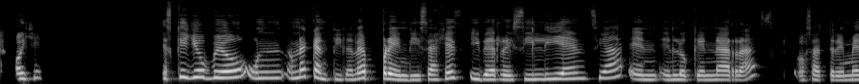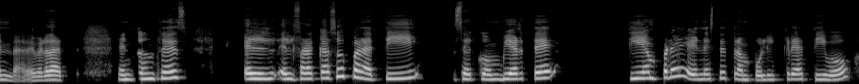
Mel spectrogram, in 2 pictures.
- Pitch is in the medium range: No, very high, 255 Hz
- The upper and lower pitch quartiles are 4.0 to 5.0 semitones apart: Yes, average, 4.6 semitones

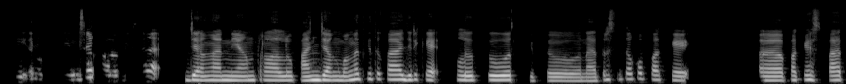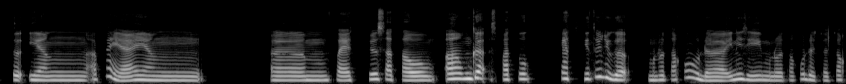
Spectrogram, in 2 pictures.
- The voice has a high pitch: Yes, high, 200 Hz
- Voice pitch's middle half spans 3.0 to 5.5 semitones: No, narrow, 2.5 semitones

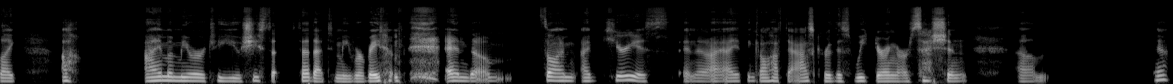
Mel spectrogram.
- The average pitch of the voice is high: No, medium, 155 Hz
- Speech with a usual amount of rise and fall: No, narrow, 2.3 semitones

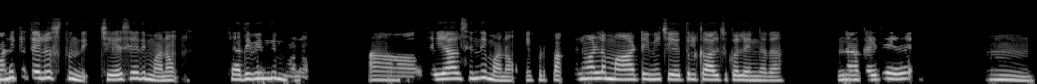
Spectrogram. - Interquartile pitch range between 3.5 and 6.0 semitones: Yes, average, 4.3 semitones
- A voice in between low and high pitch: No, high, 225 Hz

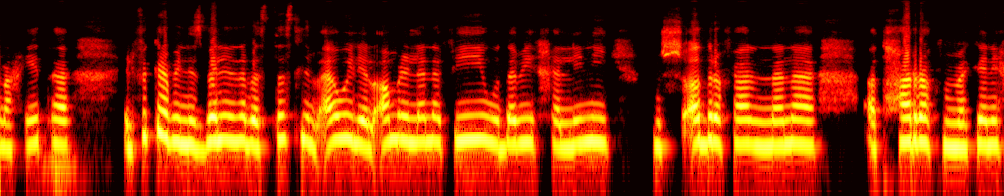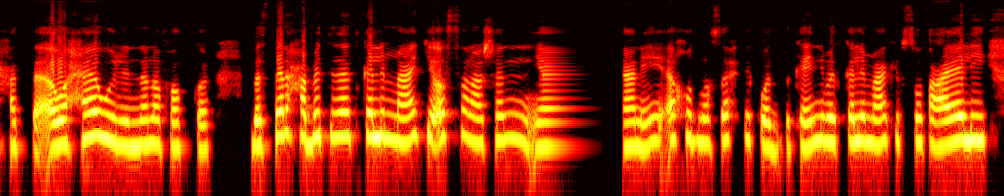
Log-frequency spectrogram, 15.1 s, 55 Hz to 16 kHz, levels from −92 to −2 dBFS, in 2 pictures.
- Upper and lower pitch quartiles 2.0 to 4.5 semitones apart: Yes, narrow, 2.6 semitones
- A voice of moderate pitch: No, very high, 260 Hz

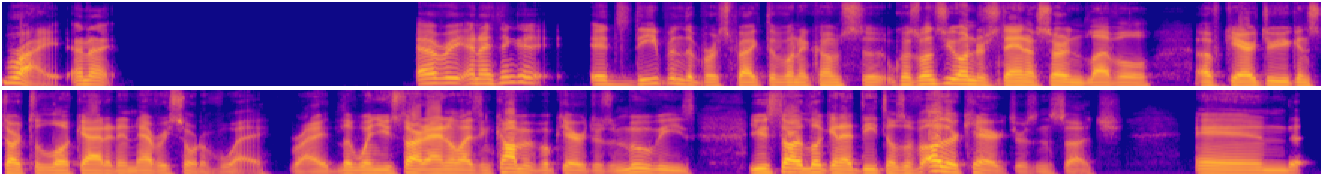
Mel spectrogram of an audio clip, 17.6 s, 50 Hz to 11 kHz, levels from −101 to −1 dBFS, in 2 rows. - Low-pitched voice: Yes, low, 120 Hz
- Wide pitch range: No, average, 4.2 semitones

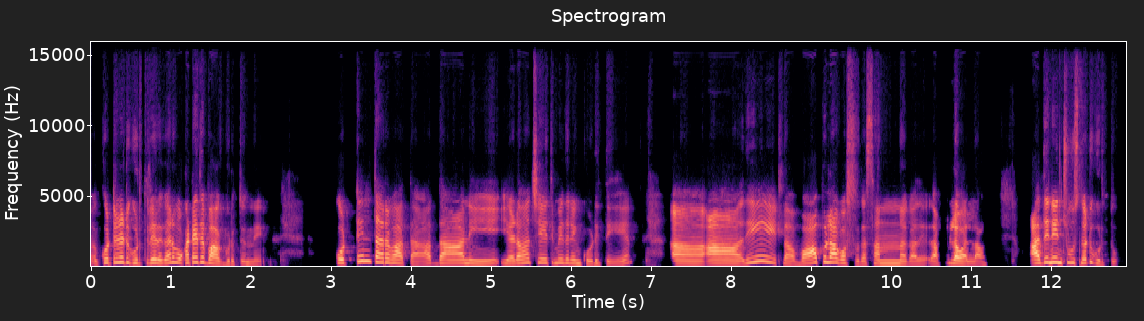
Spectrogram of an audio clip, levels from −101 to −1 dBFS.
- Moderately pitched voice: No, high, 245 Hz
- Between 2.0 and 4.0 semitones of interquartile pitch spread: No, average, 5.0 semitones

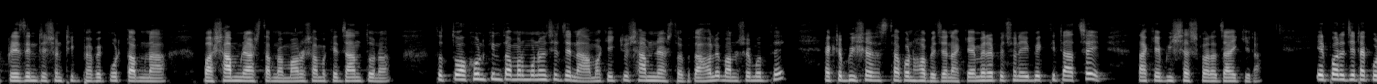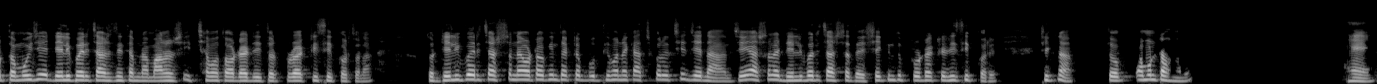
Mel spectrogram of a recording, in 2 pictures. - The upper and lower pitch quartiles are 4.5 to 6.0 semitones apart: No, average, 3.4 semitones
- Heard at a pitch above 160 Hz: Yes, medium, 185 Hz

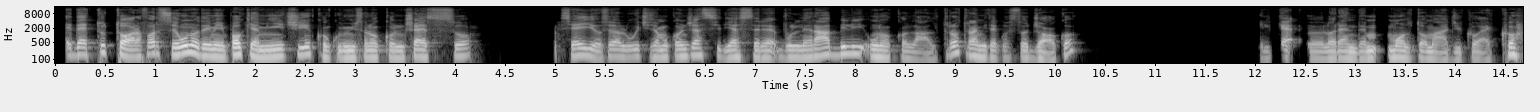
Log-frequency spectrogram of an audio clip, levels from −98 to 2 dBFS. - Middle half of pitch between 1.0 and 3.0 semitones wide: No, average, 4.0 semitones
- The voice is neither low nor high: No, low, 120 Hz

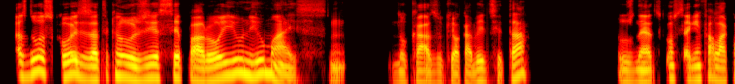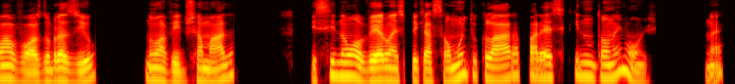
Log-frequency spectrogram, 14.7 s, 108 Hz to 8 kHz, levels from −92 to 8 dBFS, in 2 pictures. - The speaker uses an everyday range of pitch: No, wide, 5.8 semitones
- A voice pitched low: Yes, low, 130 Hz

